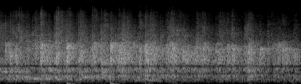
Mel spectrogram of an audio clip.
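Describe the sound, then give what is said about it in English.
Steady applause from an audience fills the space, a dense wash of many hands clapping at once, sustained and fairly loud throughout with no voices standing out. “Another round of applause for Jan, please.”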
